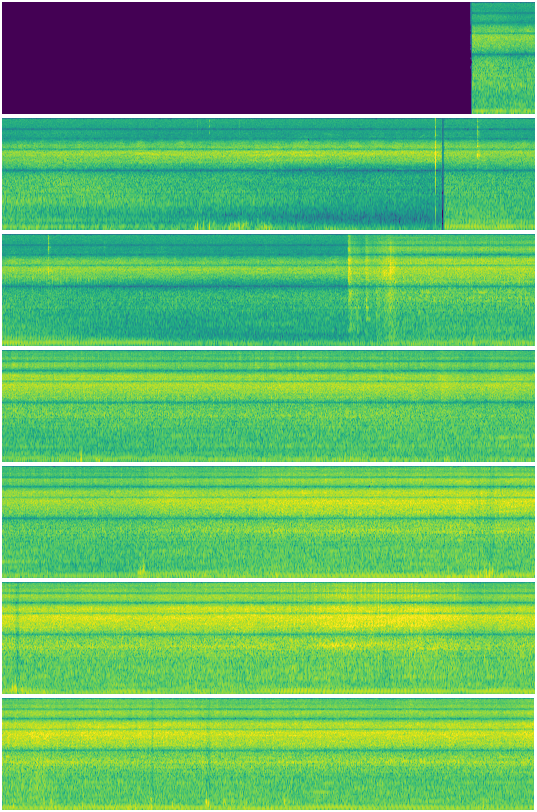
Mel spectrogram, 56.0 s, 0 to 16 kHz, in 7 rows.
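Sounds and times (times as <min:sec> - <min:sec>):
tractor diesel engine running: 0:14.6 - 0:55.9.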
